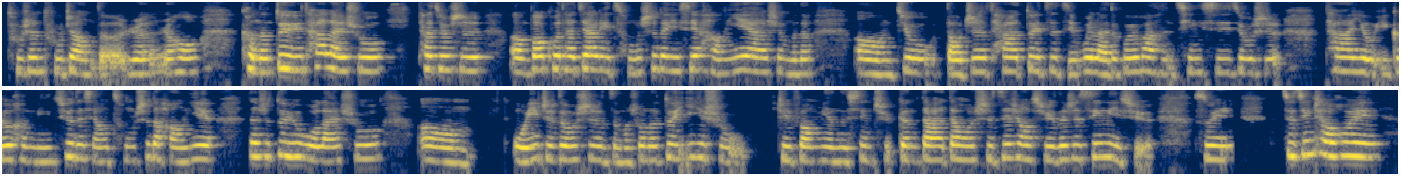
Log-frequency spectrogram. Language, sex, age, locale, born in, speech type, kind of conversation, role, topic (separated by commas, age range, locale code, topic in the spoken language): Chinese, female, 20-24, zh-CN, China, conversation, advice, user, 我怎样才能抵抗诱惑，避免短期满足并坚持长期目标？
